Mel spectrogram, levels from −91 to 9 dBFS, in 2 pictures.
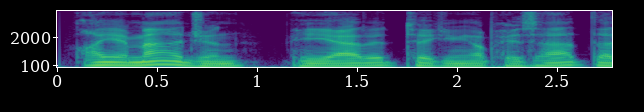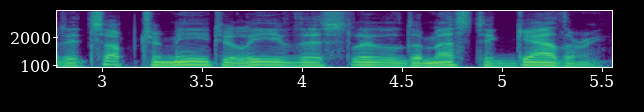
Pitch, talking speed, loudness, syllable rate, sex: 100 Hz, 205 wpm, -19 LUFS, 6.0 syllables/s, male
